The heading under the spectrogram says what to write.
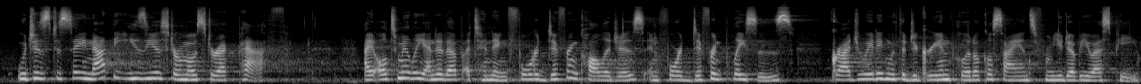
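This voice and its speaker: In an American accent, a woman speaks at a fairly high pitch, with audible room echo and noticeable background noise. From Wisconsin. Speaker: commencement speaker, state utility regulator. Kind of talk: commencement speech. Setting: stage with audience.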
